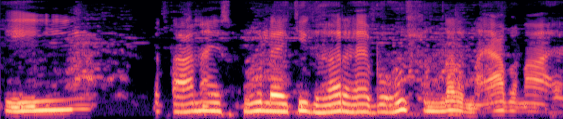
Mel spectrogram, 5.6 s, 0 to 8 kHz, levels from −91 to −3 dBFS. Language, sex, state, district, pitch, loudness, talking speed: Hindi, female, Bihar, Bhagalpur, 195 Hz, -15 LUFS, 140 wpm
